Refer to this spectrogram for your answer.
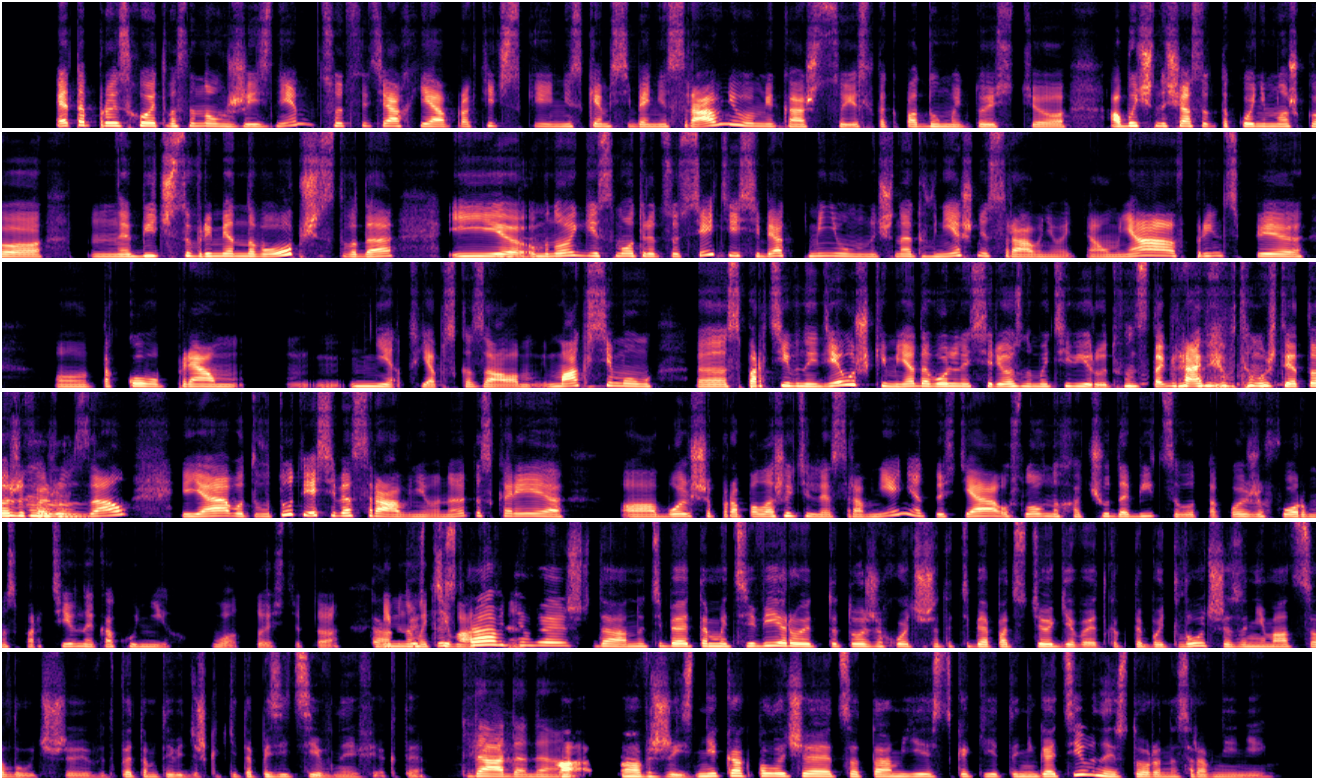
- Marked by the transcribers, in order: laughing while speaking: "в Инстаграме, потому что"; other background noise
- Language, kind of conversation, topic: Russian, podcast, Какие приёмы помогли тебе не сравнивать себя с другими?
